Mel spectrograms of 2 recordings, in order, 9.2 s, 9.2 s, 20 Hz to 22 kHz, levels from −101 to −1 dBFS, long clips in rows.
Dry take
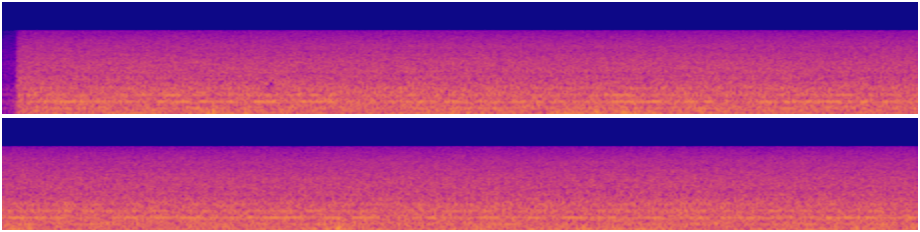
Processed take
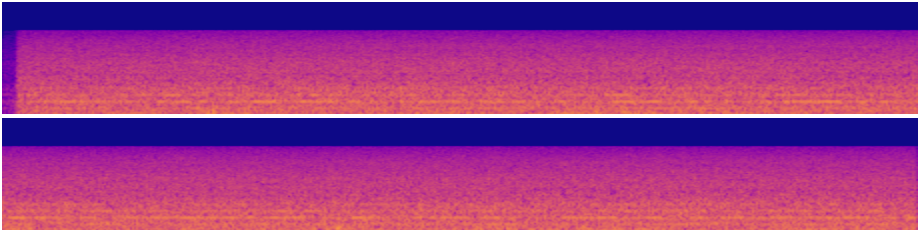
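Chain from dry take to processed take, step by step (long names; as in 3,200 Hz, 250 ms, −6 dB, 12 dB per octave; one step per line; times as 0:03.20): single-tap delay 855 ms −5.5 dB
level −2.5 dB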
